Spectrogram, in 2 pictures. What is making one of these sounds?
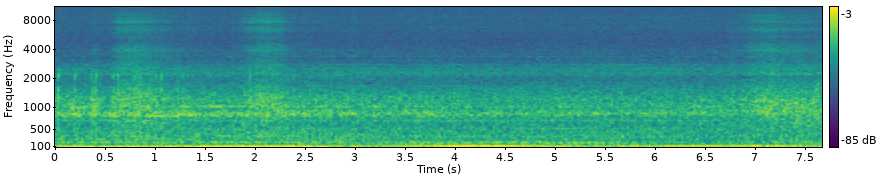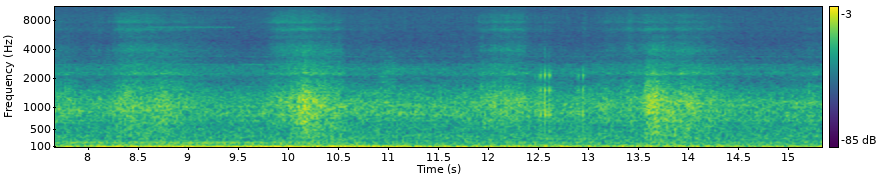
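Wind blows steadily outdoors, rumbling low.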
